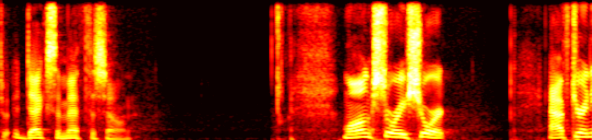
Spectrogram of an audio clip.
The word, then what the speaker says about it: dexamethasone: low dose of and I can never pronounce the dexamethason I think it's dexamethasone long story short after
